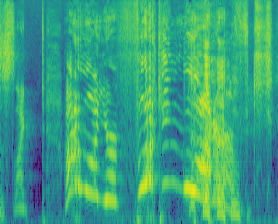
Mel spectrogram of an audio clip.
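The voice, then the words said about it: Imitates a cartoon mascot character voice. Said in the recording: “You sound suspiciously like the Cocainosaurus ... I'm doing an impression like a 5 second films”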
